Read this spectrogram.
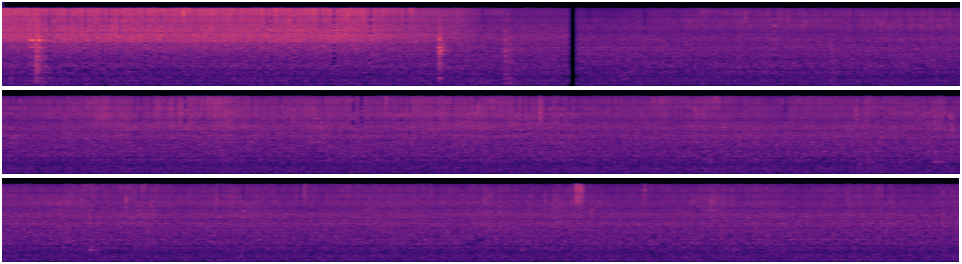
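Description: Food sizzles steadily in a hot pan.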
